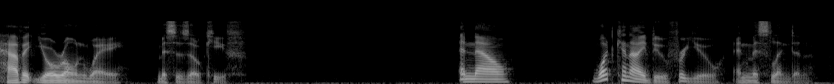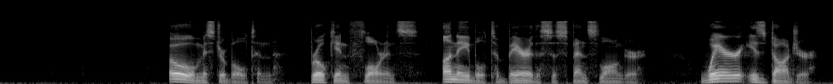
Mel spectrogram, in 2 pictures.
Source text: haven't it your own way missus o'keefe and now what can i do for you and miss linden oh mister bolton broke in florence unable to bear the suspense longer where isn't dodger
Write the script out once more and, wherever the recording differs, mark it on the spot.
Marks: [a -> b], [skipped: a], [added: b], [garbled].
[haven't -> have] it your own way missus o'keefe and now what can i do for you and miss linden oh mister bolton broke in florence unable to bear the suspense longer where [isn't -> is] dodger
